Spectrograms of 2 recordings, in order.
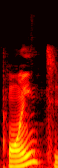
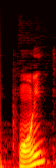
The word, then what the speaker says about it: point: Então, atenção nessa pronúncia, aliás, point, geralmente esse T vai ser bem curtinho, então point.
